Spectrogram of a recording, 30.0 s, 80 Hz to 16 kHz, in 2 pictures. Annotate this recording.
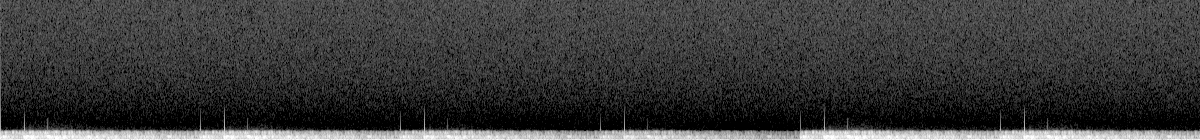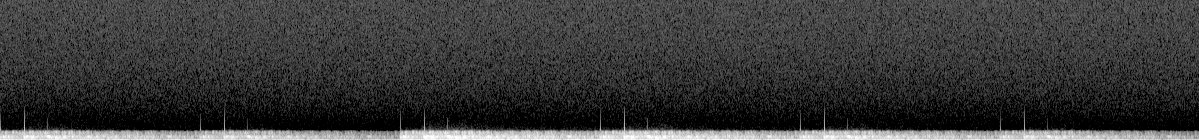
Instrument samples > Percussion
This 48bpm Horror Loop is good for composing Industrial/Electronic/Ambient songs or using as soundtrack to a sci-fi/suspense/horror indie game or short film.
Packs, Ambient, Dark, Alien, Underground, Weird, Soundtrack, Industrial, Drum, Samples, Loopable, Loop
